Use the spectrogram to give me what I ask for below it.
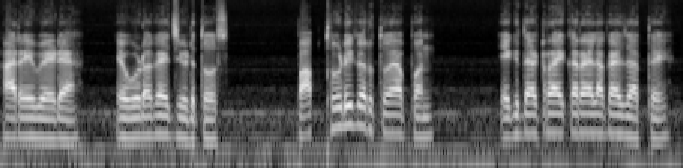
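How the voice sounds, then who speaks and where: A man's voice: medium pitch, steady tone, moderate pace, a little mellow, dull audio, a little hiss or hum, natural voice. A man voicing a cheeky young male roommate in a storybook reading, teasing and coaxing his friends.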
